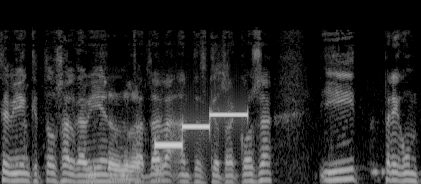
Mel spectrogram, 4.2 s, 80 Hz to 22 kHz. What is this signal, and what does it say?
Telephone call progress tone (North American plan), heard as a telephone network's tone, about 910, 1370, 1800 Hz. Special information tone.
